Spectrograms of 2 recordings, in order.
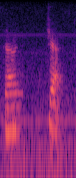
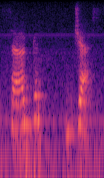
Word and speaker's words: suggest: Suggest. Now, G followed by an E-R-Y says J. The J sound. Suggest. The syllable break is right here.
